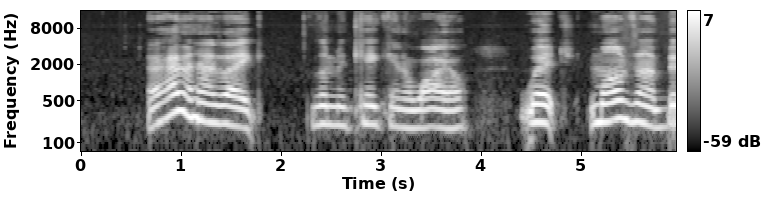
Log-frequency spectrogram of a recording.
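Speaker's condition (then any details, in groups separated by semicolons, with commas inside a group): Brain injury; memory problems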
